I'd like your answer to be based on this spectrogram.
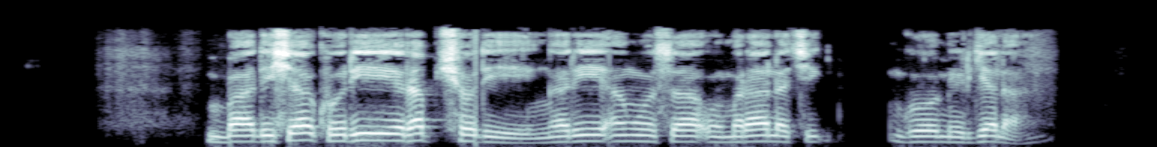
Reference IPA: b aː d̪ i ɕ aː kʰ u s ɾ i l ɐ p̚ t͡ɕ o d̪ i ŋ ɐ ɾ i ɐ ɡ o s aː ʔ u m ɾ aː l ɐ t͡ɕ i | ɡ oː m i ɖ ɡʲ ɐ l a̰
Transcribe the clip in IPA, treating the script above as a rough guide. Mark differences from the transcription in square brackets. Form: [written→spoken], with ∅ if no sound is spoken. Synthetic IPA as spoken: b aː d̪ i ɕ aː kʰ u [s→∅] ɾ i [l→ɾ] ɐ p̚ [t͡ɕ→t͡ɕʰ] o d̪ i ŋ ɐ ɾ i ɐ [ɡ→ŋ] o s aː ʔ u m ɾ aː l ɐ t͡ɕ i | ɡ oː m i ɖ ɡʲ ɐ l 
